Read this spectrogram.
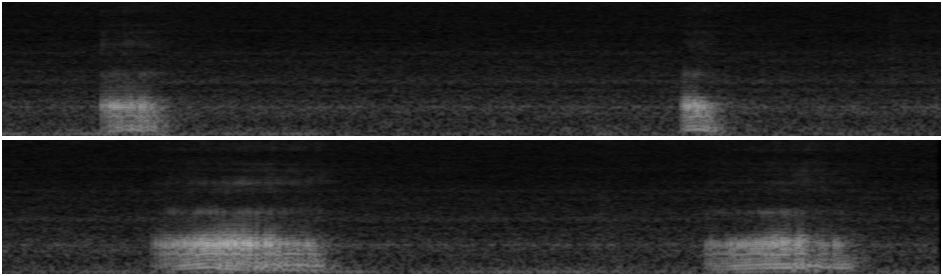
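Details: Dog sleeping at bedtime with heavy snoring: two short snorts followed by two longer, louder rattling snores, each swelling then fading, in a quiet room.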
